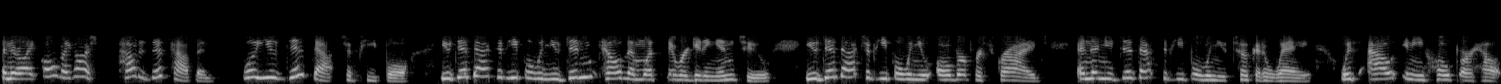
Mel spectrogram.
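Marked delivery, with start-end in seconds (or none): 0.4-2.1 mock surprise jumping high on oh. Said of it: "they're acting all surprised".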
